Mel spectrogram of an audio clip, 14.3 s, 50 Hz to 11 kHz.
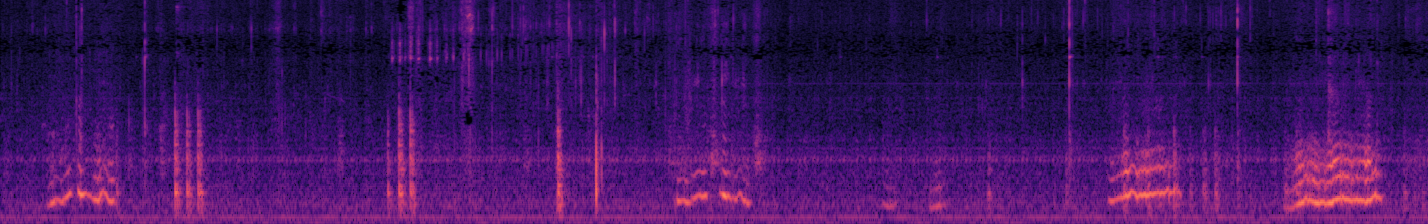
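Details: Gray 7-week-old kitten named Ashe making short murmuring mews while eating, several wavering harmonic bursts near the start and end, with clicks and patter of feeding in a quiet room.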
